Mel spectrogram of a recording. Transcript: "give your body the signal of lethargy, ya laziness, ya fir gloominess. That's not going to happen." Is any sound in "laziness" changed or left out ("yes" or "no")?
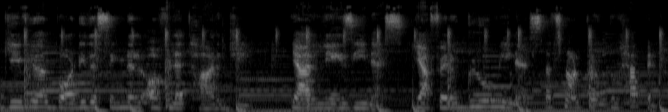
no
